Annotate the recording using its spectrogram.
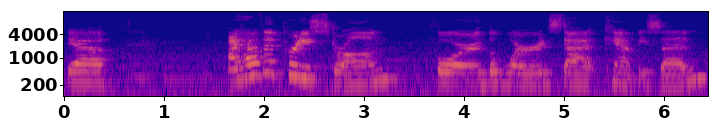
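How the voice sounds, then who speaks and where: A woman's voice: on the high side, slow, bright, forceful tone. A woman chatting casually as she hosts a live game stream. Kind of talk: casual livestream chat. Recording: distant mic, faint background noise.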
